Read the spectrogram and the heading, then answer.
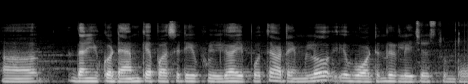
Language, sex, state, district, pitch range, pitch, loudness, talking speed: Telugu, male, Andhra Pradesh, Srikakulam, 135-145 Hz, 140 Hz, -16 LUFS, 205 wpm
